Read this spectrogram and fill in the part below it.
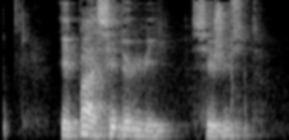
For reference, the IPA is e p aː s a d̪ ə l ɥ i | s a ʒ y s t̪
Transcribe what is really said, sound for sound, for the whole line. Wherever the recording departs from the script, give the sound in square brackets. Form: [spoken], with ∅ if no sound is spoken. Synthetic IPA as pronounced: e p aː s [e] d̪ ə l ɥ i | s [ɛ] ʒ y s t̪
